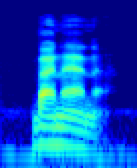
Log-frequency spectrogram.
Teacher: Humming it. Yeah, like for banana, you'd hum the second syllable a bit longer and maybe slightly higher pitch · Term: stressed syllable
